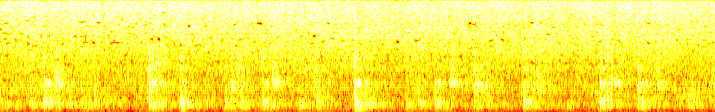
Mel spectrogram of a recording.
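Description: Sliced onions and ginger-garlic paste sizzling in oil in a kadai, stirred with a wooden spatula in short, irregular scraping strokes over a steady hiss. They are being sautéed until the raw smell of the ginger-garlic paste is gone.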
